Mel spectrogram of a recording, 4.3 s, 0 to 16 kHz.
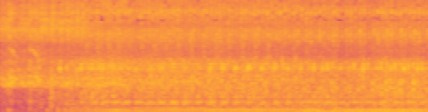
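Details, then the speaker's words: Hyundai i20 1.1 CRDI diesel after repair of a seized, knocking engine, restarted after bleeding air from the fuel system, injectors still adapting: steady diesel idle with even clatter and no knocking; running smoothly, normal idle. "teraz wsiadam sobie do środka chwilkę sobie pochodził pozostał temperaturę wtryski Już się prawie zaadoptowały jeszcze nie do końca ale to też dzisiaj pojazd już sobie ładnie pracuje"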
